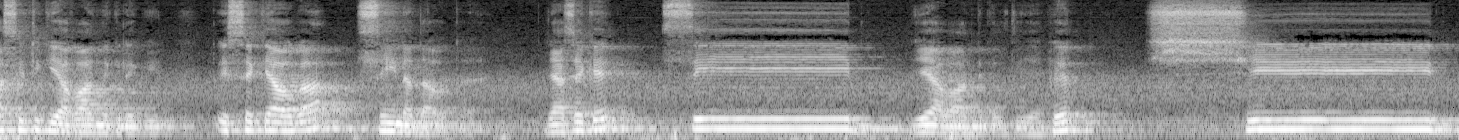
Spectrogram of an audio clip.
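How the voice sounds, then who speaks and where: A man teaching young children to read Quranic letters, patiently checking in and drawing out each letter sound in a chanted recitation. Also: on the high side. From Pakistan. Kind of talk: recorded lesson for young children. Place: echoey school room. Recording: echoey room with long reverb, faint hiss.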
